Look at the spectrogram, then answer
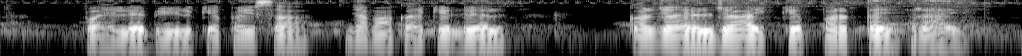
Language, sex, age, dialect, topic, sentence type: Magahi, male, 46-50, Western, banking, statement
